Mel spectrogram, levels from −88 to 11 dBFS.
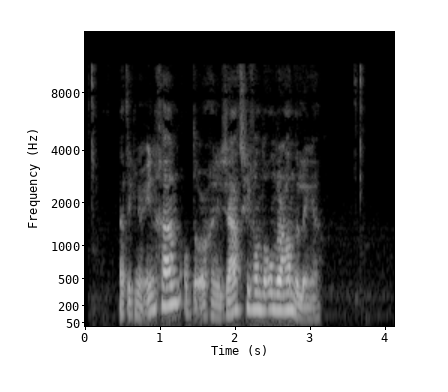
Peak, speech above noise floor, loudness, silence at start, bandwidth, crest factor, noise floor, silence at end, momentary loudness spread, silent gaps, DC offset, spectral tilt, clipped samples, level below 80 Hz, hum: -4 dBFS; 31 dB; -21 LUFS; 0.45 s; 11.5 kHz; 18 dB; -51 dBFS; 1 s; 12 LU; none; under 0.1%; -7.5 dB/octave; under 0.1%; -60 dBFS; none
